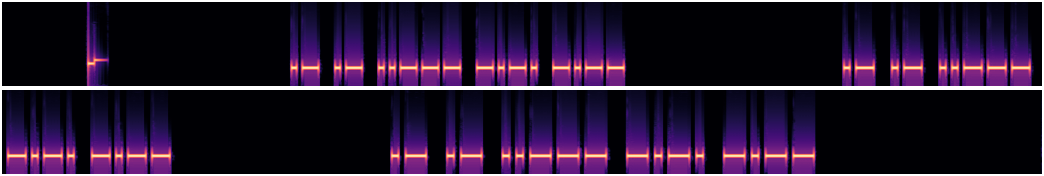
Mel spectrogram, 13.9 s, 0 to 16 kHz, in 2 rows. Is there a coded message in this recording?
Yes: Morse code from 1.9 to 12.3 s, heard as a keyed tone, about 31 wpm, 700 Hz. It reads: AA2CY AA2CY AA2CY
